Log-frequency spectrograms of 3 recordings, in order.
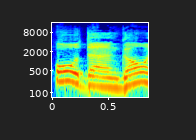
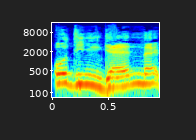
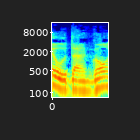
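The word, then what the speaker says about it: Audinghen: nom du village où ça c'est passé se prononce odingan et non odingen comme je l'ai dit dans le Pas de calis auingan et non odingen voilà j'ai fait je crois toutes les rectifs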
